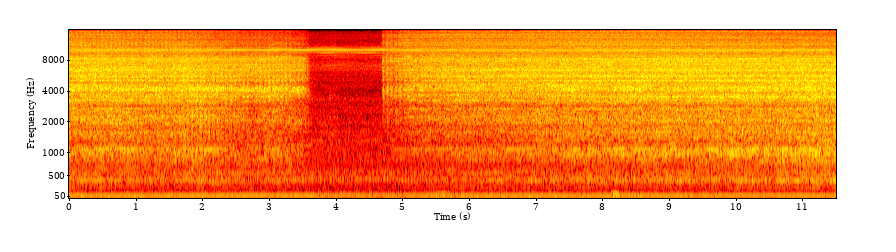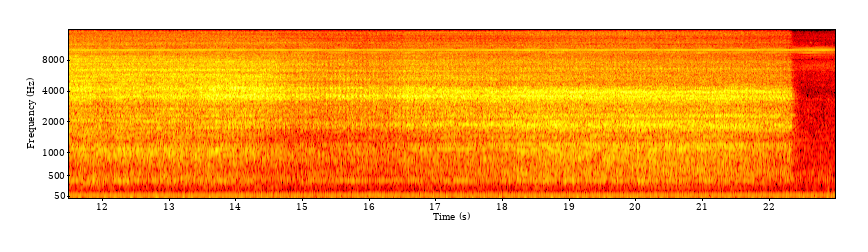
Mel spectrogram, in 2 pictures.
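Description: A wood gouge cuts steadily against an Easter egg spinning on a lathe, producing a continuous close hiss and whir that dips briefly once and otherwise runs unbroken with no speech.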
